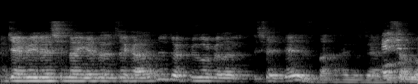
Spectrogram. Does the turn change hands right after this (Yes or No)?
Yes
